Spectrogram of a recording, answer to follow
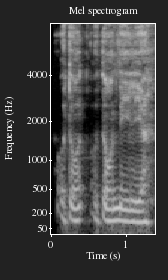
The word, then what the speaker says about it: Ó Donnaíle: Ó Donnaíle? Ó Donnaíle, or something like that, they say in Donegal.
